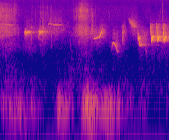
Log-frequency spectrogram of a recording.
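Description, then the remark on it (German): A nightingale sings a varied run of clear whistles, rising slurs and quick trilled notes over a low rumbling background; no one speaks. “Da hört ihr einmal die Nachtigall.”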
